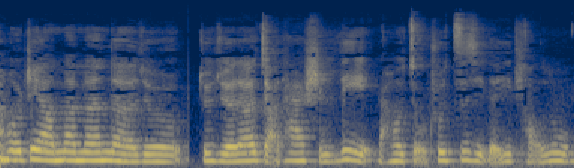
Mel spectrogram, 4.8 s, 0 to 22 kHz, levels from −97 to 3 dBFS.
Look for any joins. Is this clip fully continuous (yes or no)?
yes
